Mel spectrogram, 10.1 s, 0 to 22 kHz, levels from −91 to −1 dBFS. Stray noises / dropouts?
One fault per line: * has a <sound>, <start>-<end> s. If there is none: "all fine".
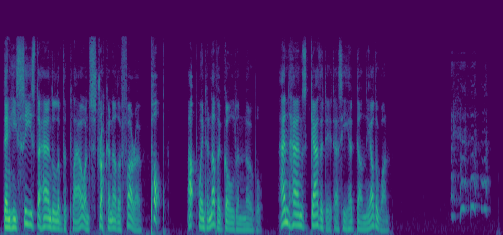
* has a laugh, 9.0-9.8 s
